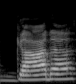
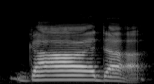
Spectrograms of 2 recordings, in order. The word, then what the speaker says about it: gotta: Notice the pronunciation of the T's. Gotta, gotta. Oh, it is not gotta. Instead, the T is changing to a D. Why? Because there are vowels on either side. Gotta.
